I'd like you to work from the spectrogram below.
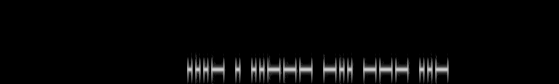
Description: Morse code, heard as a keyed tone, about 32 wpm, 700 Hz. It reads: VE2DOU
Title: DXCC-100 Call Signs - 6 Characters - 30wpm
